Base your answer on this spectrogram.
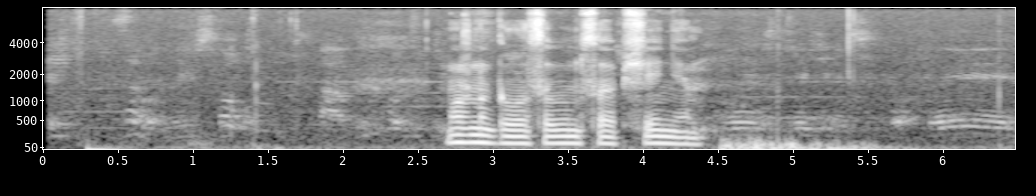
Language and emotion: Russian, neutral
